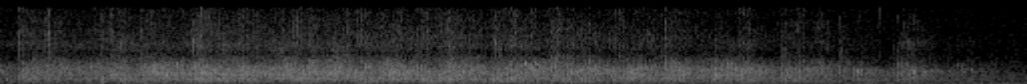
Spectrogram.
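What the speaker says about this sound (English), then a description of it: "So a round of applause, please." A congress audience in Jakarta applauds steadily for about five seconds, a dense, even wash of many hands clapping that fills the room and fades slightly toward the end, with no talking over it.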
